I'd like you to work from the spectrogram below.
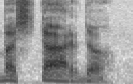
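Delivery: hoarse rasp through gritted, clenched teeth. Explaining how the Italian insult is pronounced: bastardo through clenched teeth, hoarse. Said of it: "pronuncia la frase con i denti ben stretti e la voce un po' roca".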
